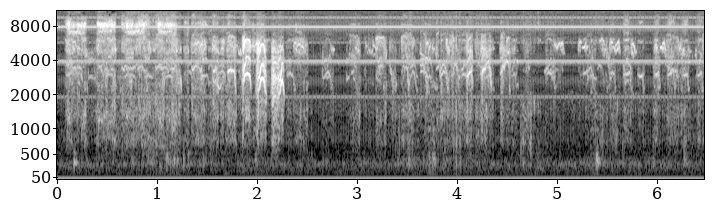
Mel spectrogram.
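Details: Young chickadees in a nest box, nearly ready to fledge and exercising their wings, give a dense run of high chirps, with a brief louder twittering burst near the middle, over constant low background noise.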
